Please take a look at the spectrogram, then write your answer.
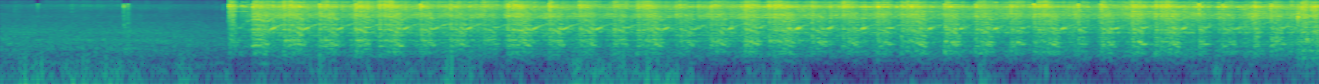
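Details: Diesel car that starts with difficulty: brief crank, then a harsh, fast, loud clatter at idle that stays rattly. Rough-running diesel; cause not confirmed.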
